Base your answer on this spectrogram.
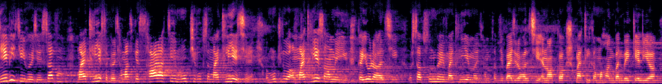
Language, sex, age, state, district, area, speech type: Maithili, female, 18-30, Bihar, Supaul, rural, spontaneous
